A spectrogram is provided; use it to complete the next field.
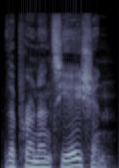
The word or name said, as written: the pronunciation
